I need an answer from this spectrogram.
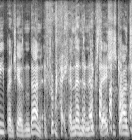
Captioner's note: laughing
